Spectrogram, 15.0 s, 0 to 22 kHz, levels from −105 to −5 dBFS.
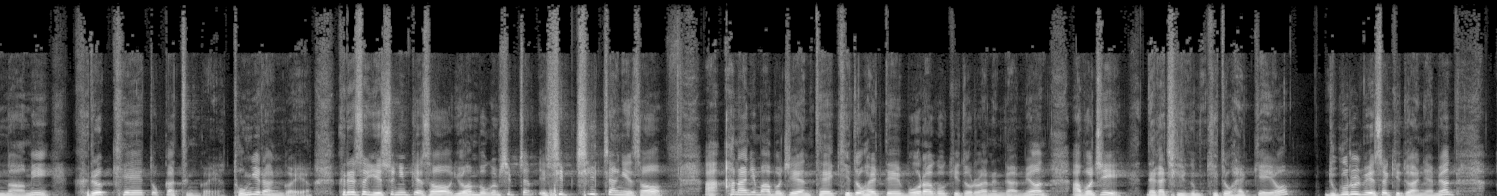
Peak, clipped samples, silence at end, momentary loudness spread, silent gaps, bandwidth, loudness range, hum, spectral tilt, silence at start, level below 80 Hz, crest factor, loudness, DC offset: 0 dBFS; under 0.1%; 0.15 s; 9 LU; none; over 20 kHz; 2 LU; none; -5.5 dB/octave; 0 s; -70 dBFS; 22 dB; -22 LUFS; under 0.1%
